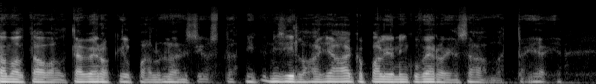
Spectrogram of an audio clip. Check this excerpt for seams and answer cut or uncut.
cut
